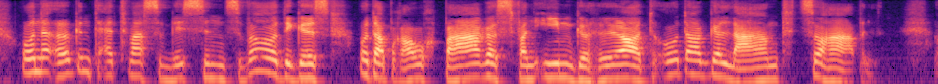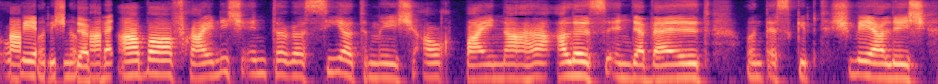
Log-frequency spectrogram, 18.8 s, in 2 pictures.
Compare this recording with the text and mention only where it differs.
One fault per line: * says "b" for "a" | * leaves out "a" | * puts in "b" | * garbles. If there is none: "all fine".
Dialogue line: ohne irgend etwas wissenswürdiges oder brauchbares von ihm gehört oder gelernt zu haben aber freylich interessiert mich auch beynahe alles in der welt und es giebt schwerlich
* garbles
